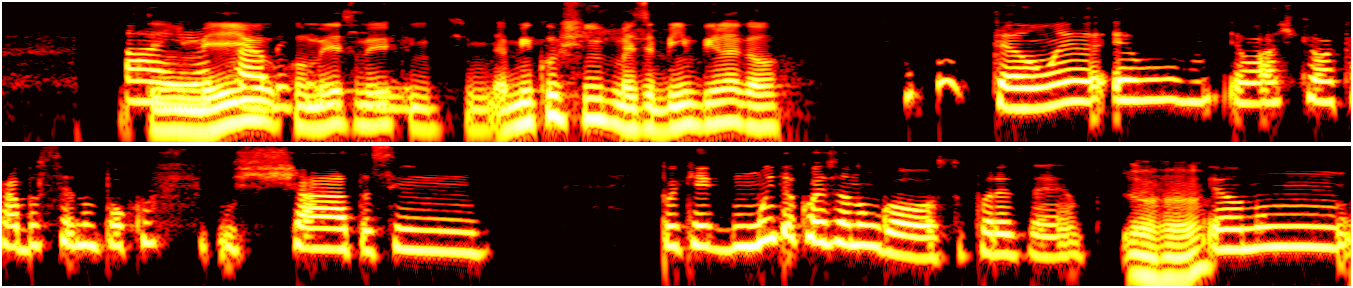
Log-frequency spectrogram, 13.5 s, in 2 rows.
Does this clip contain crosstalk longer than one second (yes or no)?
yes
